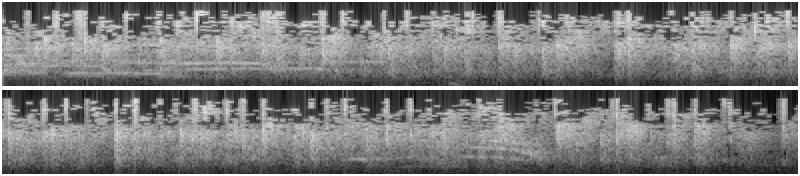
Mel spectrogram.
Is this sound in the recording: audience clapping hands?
yes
